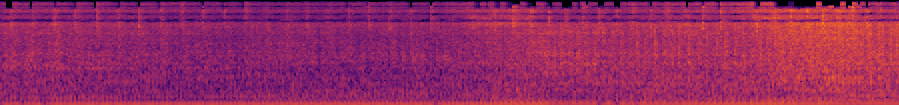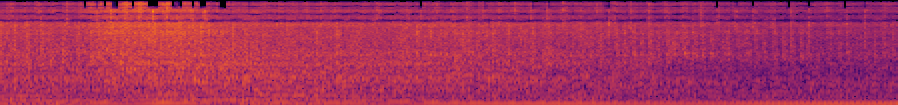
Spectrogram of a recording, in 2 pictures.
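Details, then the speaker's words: Lull fitted with salvaged Mopar slant six electronic ignition module and distributor, timing retarded with timing light after advanced timing caused high idle; steady strong low rumble, even firing about four per second, slight rev lift: running strong. "that electronic ignition oh yeah running pretty strong"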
